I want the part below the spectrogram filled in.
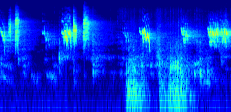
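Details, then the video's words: Budgerigar chirping: bright, scratchy chirps and squeaky warbled notes in short bursts separated by brief pauses, ending in a longer run of chatter, with a soft low rumble of background noise midway. "budgie chirping sound"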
